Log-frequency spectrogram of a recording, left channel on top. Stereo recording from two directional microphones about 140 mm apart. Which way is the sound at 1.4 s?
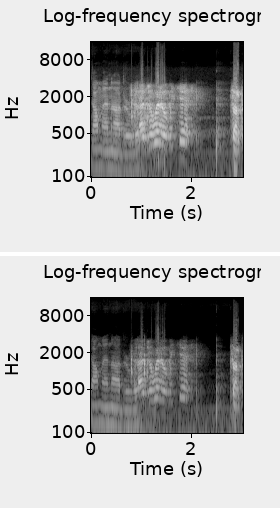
20° left (ahead or behind).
